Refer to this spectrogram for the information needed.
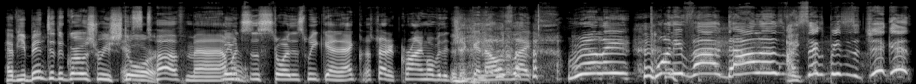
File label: crying over chicken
